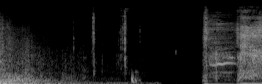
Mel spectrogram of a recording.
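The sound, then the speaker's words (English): Gunshot sound effect: a loud, harsh blast opens and trails off, then a few sharp clicks, a brief silence and another loud, noisy burst. “Shots fired.”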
